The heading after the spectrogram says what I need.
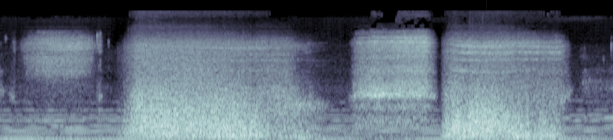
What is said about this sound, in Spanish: Fuera, el lobo continuaba soplando en vano.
